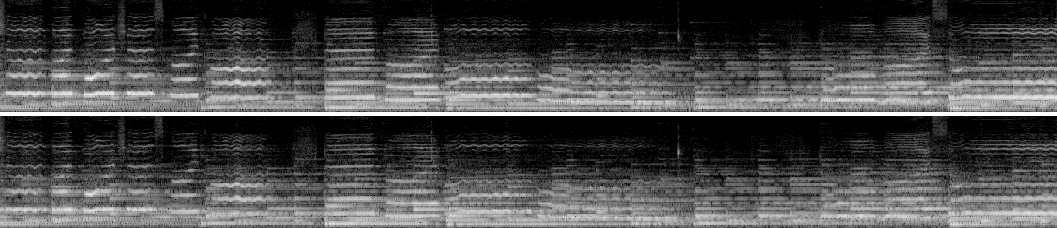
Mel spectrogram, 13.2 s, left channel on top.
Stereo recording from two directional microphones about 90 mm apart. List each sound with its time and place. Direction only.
0.1 s music: 35° right (ahead or behind)
10.3 s music: 35° right (ahead or behind)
